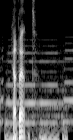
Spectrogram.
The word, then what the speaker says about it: cadet: Emphasis on the second syllable of cadet. Cadet.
